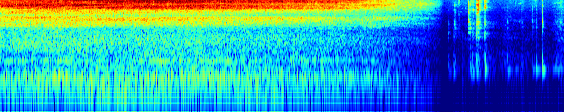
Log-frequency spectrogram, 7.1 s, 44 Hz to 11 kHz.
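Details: 1970 Chevelle V8 with a newly installed Holley Terminator EFI, at operating temperature after stationary ECU learning. A smooth, even idle for about five seconds with no misses, then it is switched off. Normal warm idle.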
